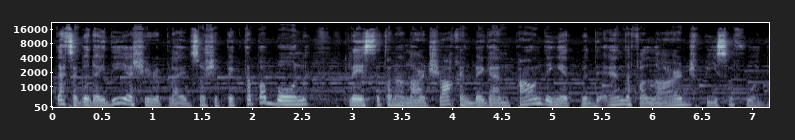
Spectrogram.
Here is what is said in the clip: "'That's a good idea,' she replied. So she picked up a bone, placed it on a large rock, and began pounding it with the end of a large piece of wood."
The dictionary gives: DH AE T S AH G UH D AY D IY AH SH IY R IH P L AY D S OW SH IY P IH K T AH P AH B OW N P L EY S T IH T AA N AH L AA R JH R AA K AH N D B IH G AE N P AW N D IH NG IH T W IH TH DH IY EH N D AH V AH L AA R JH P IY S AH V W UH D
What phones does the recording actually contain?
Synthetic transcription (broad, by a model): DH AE T S AH G UH D AY D IY AH SH IY R IH P L AY D S OW SH IY P IH K T AH P AH B OW N P L EY S T IH T AA N AH L AA R JH R AA K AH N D B IH G AE N P AW N D IH NG IH T W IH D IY EH N D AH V AH L AA R JH P IY S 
